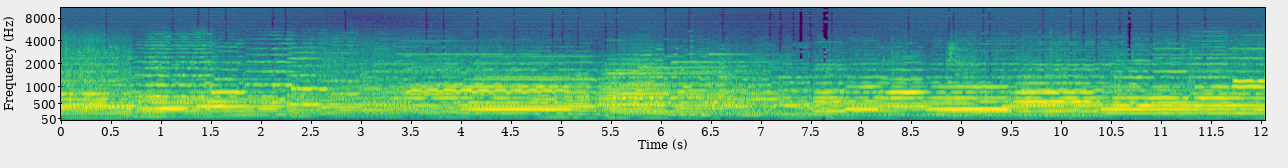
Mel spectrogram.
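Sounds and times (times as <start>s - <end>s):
orchestral brass melody: 0.0s - 12.0s.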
